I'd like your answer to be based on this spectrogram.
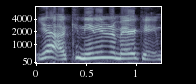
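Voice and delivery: ordinary talk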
